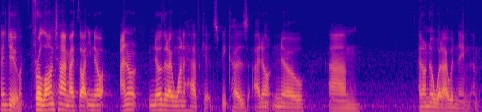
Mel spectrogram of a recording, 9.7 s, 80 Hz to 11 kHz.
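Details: Stuttering in an adult man who has stuttered since age 11.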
